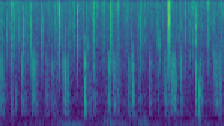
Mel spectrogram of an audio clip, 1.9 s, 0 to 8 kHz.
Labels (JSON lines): {"label": "biophony, sea urchins (Echinidae)", "recorder": "SoundTrap 600 or HydroMoth"}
